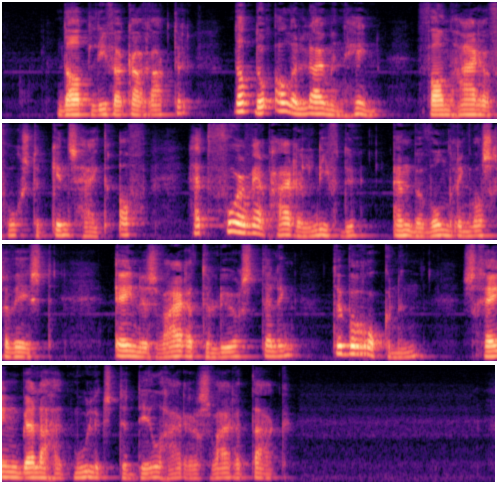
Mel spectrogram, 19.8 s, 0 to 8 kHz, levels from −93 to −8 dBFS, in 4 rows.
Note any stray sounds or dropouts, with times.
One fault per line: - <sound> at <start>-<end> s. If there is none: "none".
none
